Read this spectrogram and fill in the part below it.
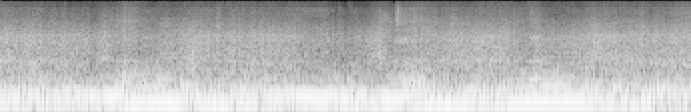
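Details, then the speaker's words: Rebuilt Nissan Maxima, freshly running after much work, engine still slightly cold and burning off residue: three quick blips rising and falling cleanly through a deep, smooth exhaust note; revs freely, normal. "It sounds great. Dude, that sounds amazing. That sounds so good."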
